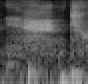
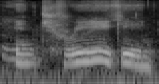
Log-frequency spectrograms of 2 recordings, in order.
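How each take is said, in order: First: It is said in a forceful whisper. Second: It is said in a plain, normal voice.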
